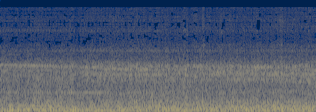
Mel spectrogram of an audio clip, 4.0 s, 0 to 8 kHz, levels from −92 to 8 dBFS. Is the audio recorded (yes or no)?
yes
